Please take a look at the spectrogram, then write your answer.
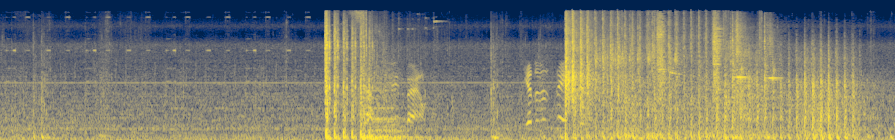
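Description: Gunfire from above in Call of Duty: Modern Warfare, quiet at first, then sharp rapid automatic bursts breaking out loud and close, pausing, and resuming in sustained rattling strings, with a voice talking through the game sound.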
